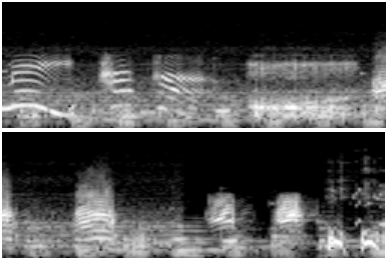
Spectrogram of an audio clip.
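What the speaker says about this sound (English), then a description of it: "Here is Mrs. Duck." A cartoon duck in a Peppa Pig episode quacks several times in quick bursts, its nasal calls loud and close over light background music.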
